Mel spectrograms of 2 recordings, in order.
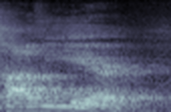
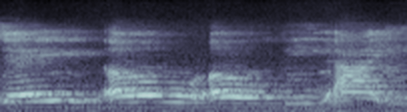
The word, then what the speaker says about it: Javier: You said my name's Javier. I'm black. Why you pronounce the J with a H? It's a J. So it's J-O-O-V-I-E-R.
